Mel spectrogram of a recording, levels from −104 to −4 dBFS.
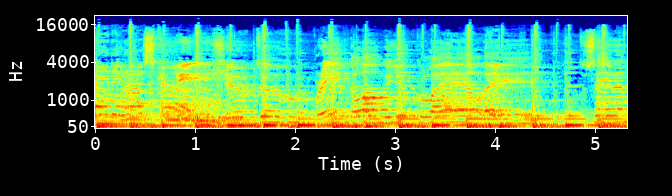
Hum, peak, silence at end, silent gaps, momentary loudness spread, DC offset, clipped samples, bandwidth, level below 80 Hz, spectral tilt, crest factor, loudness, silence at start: none; -2 dBFS; 0 s; none; 2 LU; under 0.1%; under 0.1%; 18 kHz; -22 dBFS; -5.5 dB/octave; 14 dB; -18 LUFS; 0 s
